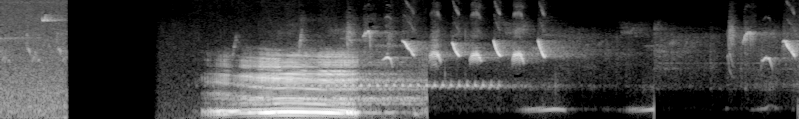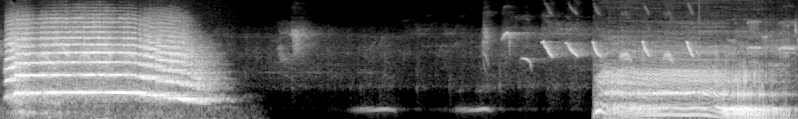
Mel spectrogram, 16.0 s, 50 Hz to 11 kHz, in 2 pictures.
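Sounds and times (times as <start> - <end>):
low drawn-out animal call: 2.0 - 4.3, 8.0 - 10.3, 13.9 - 15.9
high falling bird chirps: 2.3 - 5.2, 13.7 - 15.9.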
